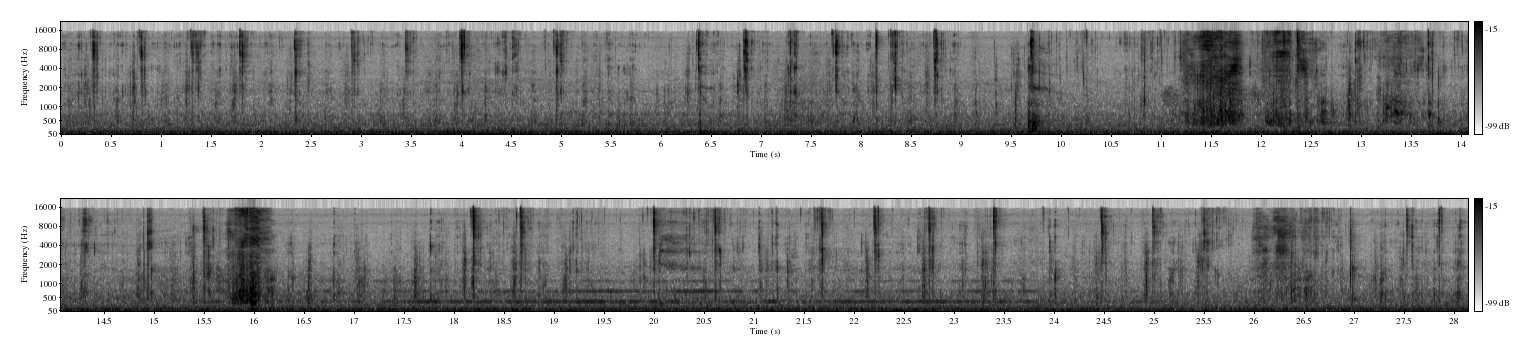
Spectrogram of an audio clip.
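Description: Close-miked chewing and wet mouth clicks of a person eating chicken curry with rice, with a few louder crunches, the loudest about twelve and sixteen seconds in, over a steady low hum.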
